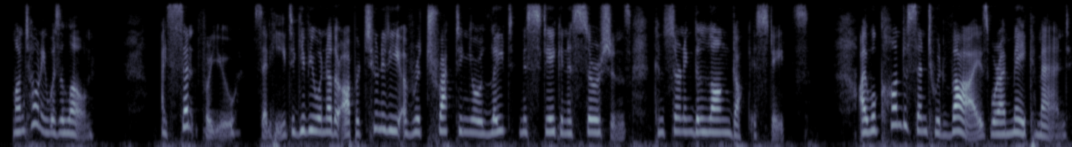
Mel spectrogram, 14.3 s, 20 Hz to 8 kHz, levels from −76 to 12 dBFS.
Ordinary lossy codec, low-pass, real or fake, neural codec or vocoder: Opus, 64 kbps; 7.2 kHz; real; none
